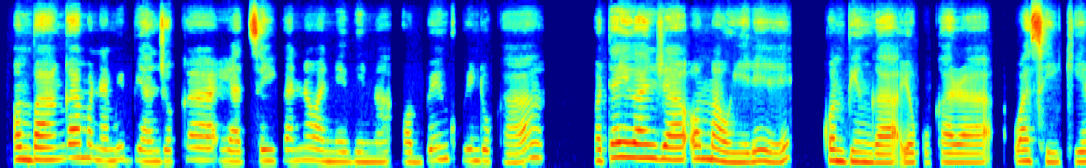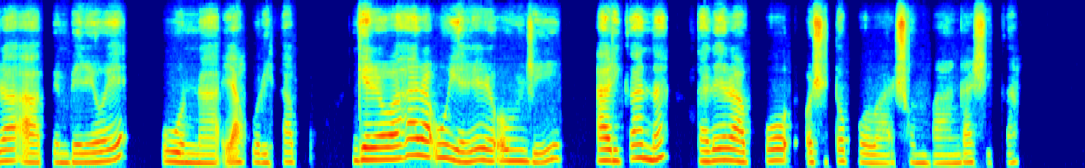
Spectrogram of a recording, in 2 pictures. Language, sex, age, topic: Oshiwambo, female, 18-24, finance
